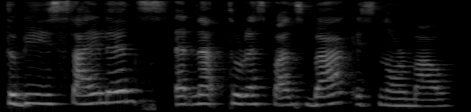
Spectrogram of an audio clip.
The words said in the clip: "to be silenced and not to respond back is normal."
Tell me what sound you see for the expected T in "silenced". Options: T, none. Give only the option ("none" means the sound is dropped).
none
